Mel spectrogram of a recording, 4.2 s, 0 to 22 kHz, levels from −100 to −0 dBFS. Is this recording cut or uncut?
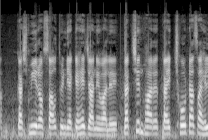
uncut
